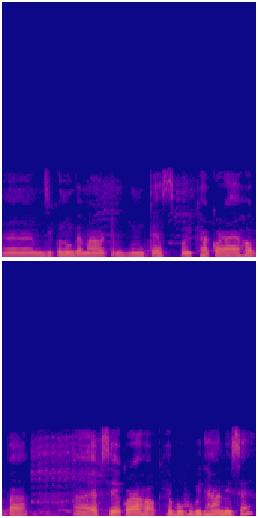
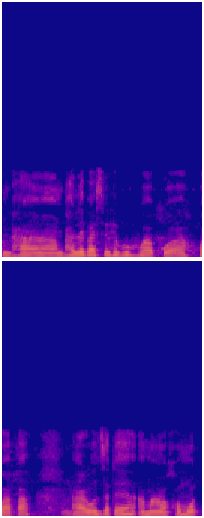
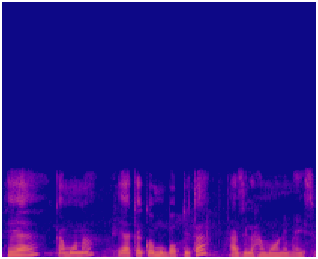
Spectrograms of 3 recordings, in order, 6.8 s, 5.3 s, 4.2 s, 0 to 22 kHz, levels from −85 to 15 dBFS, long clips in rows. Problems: none marked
